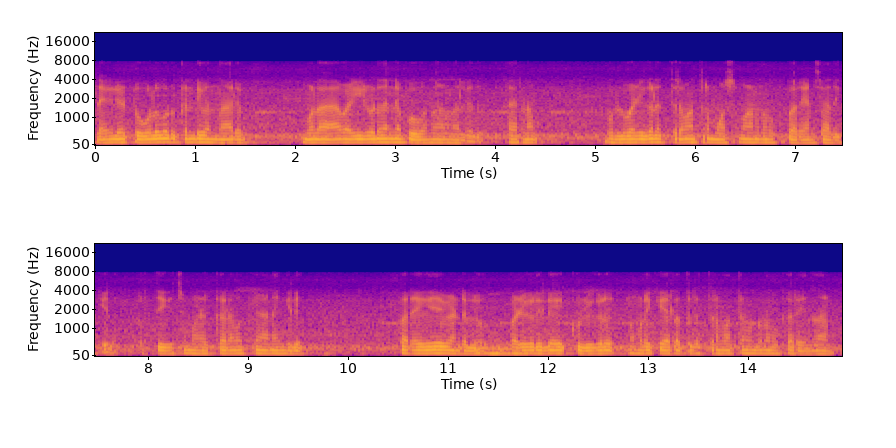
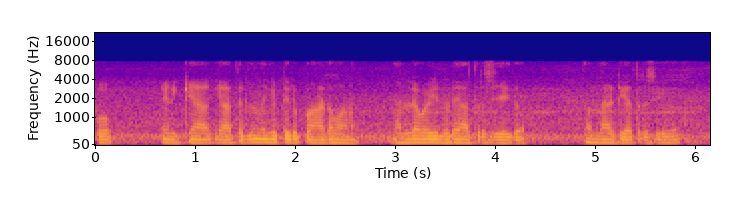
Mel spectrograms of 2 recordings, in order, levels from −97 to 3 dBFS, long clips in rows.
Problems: none marked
